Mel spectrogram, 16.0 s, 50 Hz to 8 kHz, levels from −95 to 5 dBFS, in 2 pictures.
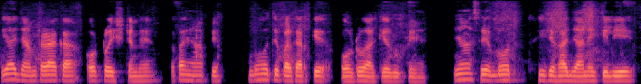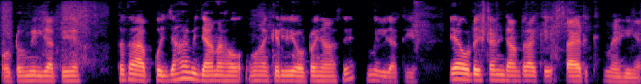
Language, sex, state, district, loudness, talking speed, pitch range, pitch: Hindi, male, Jharkhand, Jamtara, -23 LUFS, 200 wpm, 125-145 Hz, 130 Hz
